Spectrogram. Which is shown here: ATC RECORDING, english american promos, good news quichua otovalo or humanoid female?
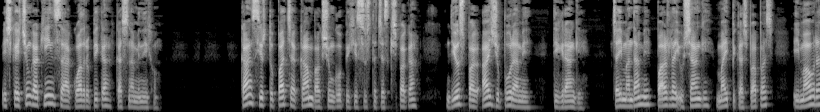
good news quichua otovalo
